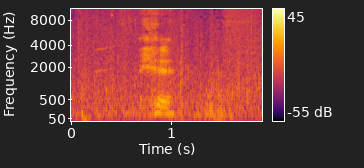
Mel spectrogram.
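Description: Hooves of the player's horse, Scrawny Nag, clip-clop steadily in a video game at moderate loudness over a low game ambience, with a short, bright whinny rising and falling near the middle.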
